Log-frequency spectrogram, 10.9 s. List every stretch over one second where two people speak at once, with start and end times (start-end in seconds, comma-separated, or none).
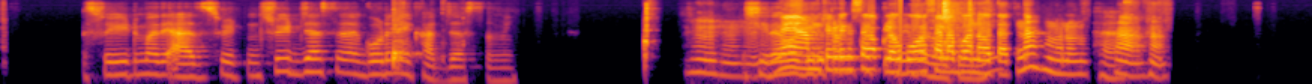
6.2-8.3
